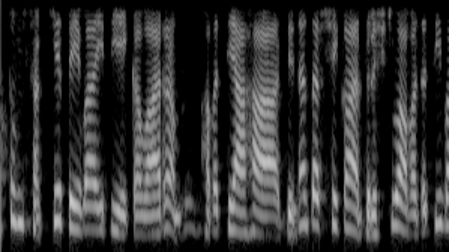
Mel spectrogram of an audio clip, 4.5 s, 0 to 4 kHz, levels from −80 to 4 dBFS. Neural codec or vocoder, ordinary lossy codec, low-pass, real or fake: codec, 16 kHz, 8 kbps, FunCodec, trained on LibriTTS, 25 frames a second; none; 3.6 kHz; fake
